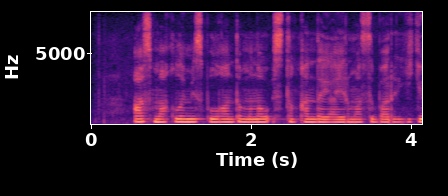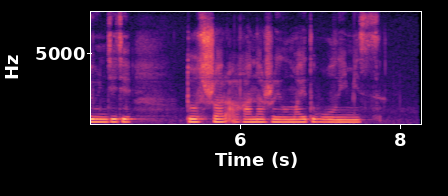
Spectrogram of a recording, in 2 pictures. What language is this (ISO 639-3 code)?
kaz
